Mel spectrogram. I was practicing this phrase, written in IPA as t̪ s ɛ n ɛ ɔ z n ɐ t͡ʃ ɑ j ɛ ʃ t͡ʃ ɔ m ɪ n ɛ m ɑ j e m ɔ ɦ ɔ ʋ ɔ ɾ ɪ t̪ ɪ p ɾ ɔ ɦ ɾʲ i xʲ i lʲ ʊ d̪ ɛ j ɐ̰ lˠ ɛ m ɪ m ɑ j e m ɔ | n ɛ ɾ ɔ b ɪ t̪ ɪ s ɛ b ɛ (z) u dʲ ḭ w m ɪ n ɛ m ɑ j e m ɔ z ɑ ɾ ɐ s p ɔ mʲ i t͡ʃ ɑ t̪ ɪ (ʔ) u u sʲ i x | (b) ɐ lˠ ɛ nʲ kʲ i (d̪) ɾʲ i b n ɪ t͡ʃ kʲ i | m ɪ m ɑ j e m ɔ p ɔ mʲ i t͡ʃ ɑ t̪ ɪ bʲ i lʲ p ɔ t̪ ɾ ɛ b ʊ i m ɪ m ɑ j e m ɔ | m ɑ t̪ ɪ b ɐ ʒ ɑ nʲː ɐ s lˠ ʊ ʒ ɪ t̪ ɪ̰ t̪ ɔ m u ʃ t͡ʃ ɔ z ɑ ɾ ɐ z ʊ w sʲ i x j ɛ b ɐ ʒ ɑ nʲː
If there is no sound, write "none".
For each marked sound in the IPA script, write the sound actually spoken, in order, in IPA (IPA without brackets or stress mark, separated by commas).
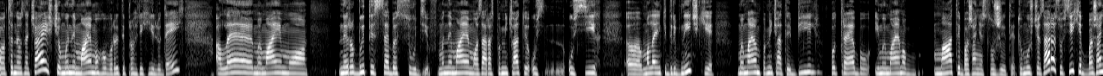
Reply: s, ʔ, m, d̪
